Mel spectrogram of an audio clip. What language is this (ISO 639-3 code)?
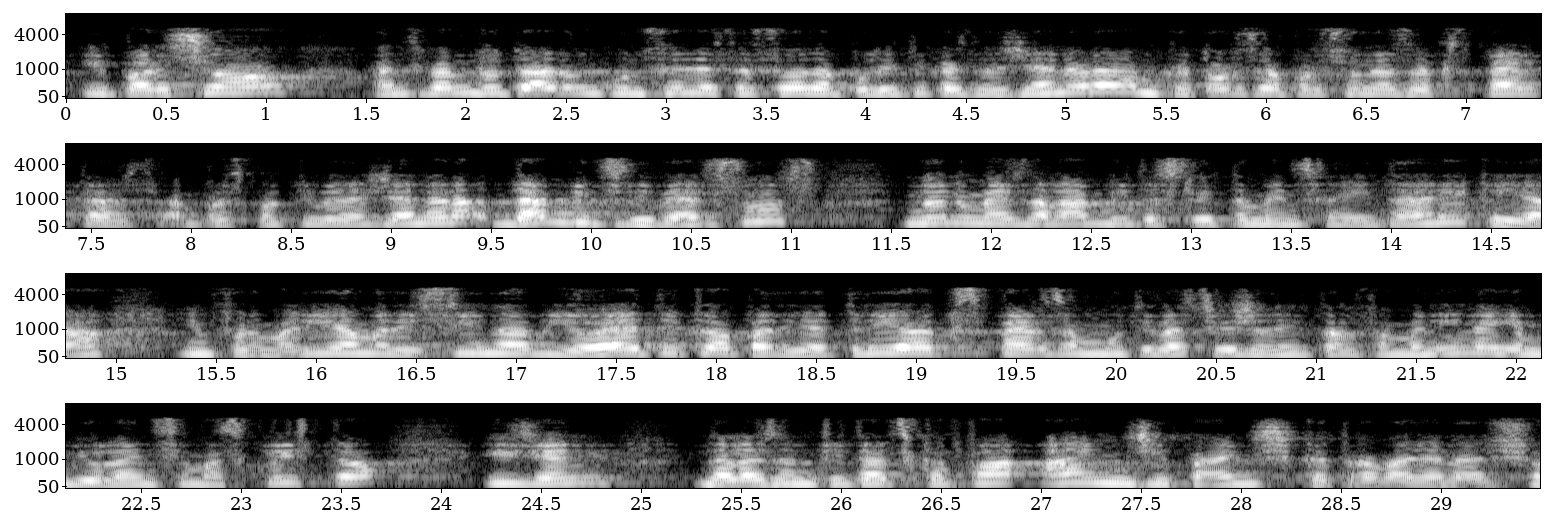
cat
